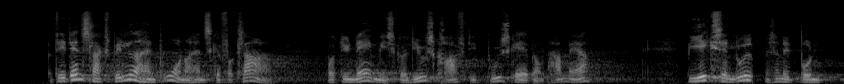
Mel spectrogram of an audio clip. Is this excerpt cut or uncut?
cut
